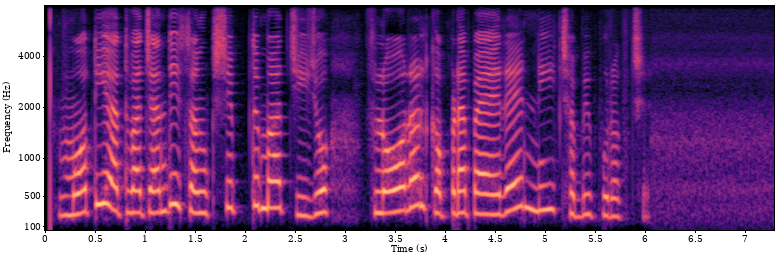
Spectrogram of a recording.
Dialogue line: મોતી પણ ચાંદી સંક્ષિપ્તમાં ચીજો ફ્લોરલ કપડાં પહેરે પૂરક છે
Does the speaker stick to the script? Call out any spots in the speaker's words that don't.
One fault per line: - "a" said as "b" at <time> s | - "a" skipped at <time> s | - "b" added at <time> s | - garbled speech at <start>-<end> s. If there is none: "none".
- "પણ" said as "અથવા" at 0.7 s
- "ની છબી" added at 4.9 s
